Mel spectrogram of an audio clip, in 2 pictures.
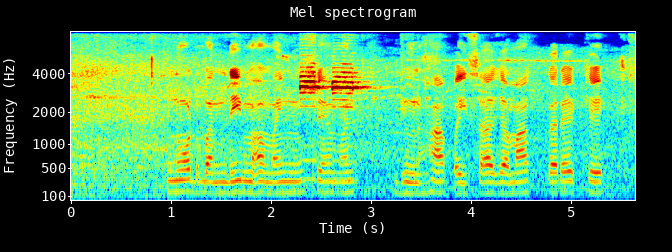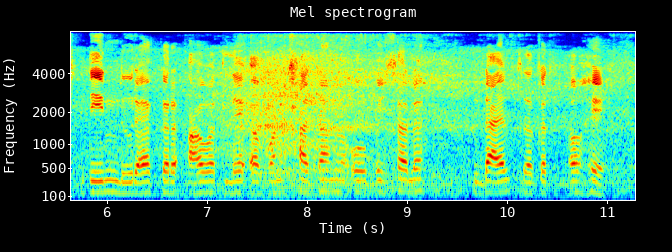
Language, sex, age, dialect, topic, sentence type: Chhattisgarhi, male, 60-100, Northern/Bhandar, banking, statement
